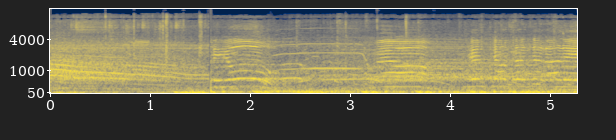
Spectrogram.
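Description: A large crowd cheers and chatters.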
